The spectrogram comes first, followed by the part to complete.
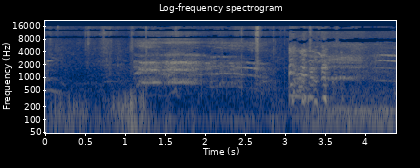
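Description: A rooster crows once, a drawn-out call of about a second starting about a second in.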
